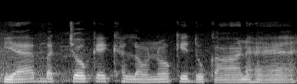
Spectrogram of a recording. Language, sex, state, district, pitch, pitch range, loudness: Hindi, male, Punjab, Fazilka, 125 Hz, 115-130 Hz, -17 LUFS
